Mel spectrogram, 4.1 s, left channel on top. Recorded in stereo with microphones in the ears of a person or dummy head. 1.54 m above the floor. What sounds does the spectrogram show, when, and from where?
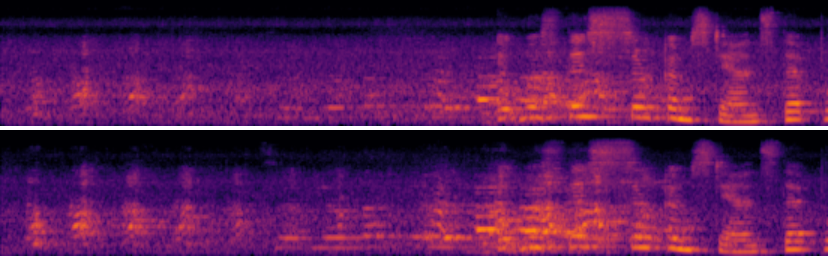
0.1 s laughter: 60° right (ahead or behind), 3 m; by 3.5 s 15° right (ahead or behind), 1.4 m
2.5 s a woman speaking: 25° left (ahead or behind), 1.0 m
